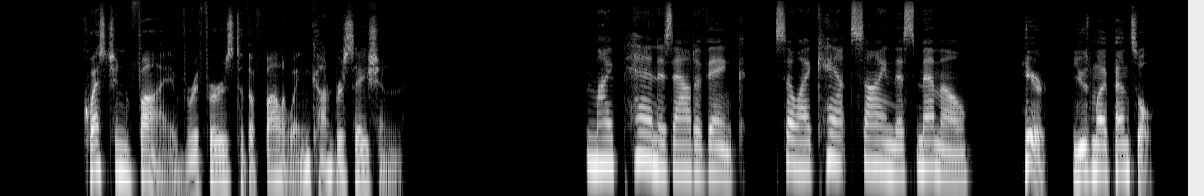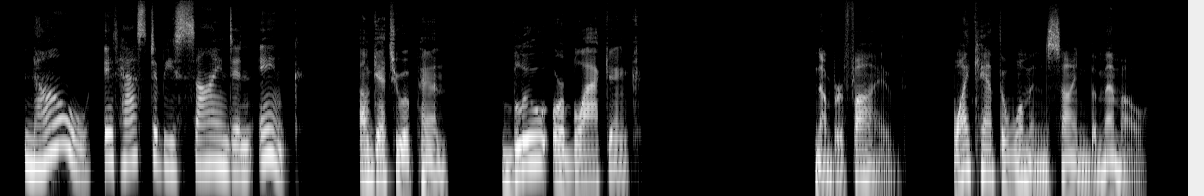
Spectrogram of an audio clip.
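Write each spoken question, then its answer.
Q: Why can't the woman sign the memo?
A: Her pen is out of ink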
